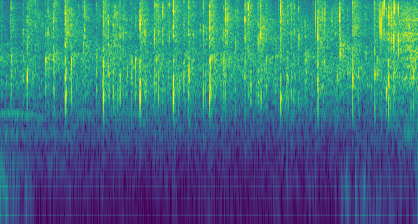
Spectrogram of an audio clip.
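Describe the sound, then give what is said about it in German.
Steady applause from an audience at moderate intensity, a seven-point applause on a rating scale, many hands clapping in a dense, continuous patter that neither swells nor fades, with no voices standing out. “Ein Sieben-Punkte-Applaus, der klingt schon nach Motivation, das ist schon etwas mehr.”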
